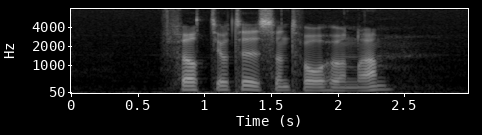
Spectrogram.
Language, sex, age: Swedish, male, 21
